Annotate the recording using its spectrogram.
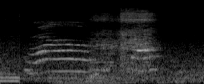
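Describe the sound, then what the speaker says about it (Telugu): A house cat meows in a home kitchen while fish curry cooks, giving one clear, rising meow and then a shorter, sharper cry, with a voice talking nearby. "మా పిల్లి అరుస్తుంది"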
